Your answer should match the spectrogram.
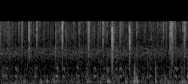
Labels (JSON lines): {"label": "anthrophony, mechanical", "recorder": "SoundTrap 300"}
